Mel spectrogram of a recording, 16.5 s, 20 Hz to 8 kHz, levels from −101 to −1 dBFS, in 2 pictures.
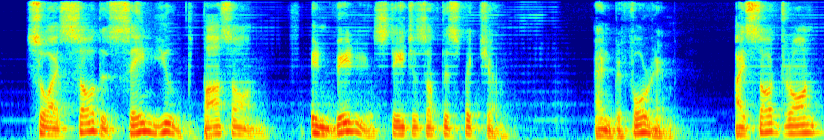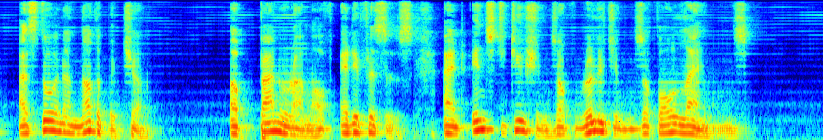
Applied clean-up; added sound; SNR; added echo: neural separator model SepFormer DNS4.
